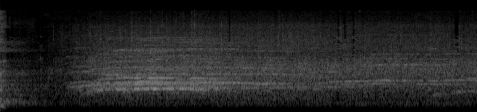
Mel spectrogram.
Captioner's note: attendees cheering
